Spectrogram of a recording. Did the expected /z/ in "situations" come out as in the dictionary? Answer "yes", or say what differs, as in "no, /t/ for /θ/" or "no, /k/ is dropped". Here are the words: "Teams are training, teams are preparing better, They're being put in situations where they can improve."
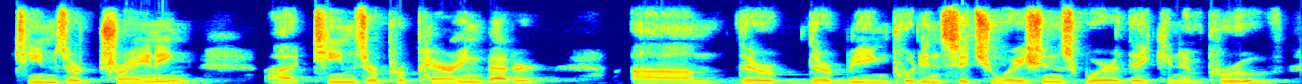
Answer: yes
